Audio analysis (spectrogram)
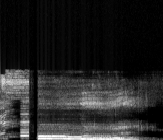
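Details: Lolo, a pet Alaskan Malamute living with a young child at home, lets out a sustained harmonic howl that starts level and then slides steadily downward in pitch over two seconds before fading; a brief voice precedes it.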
